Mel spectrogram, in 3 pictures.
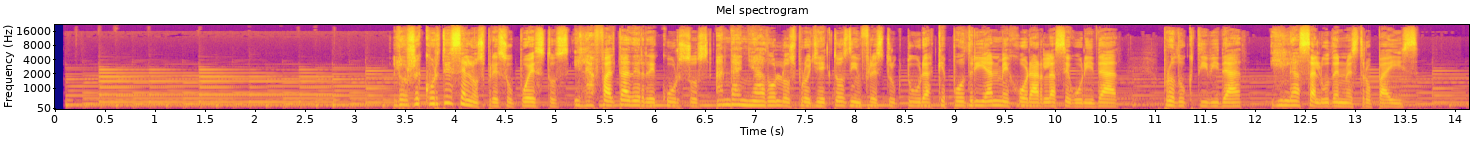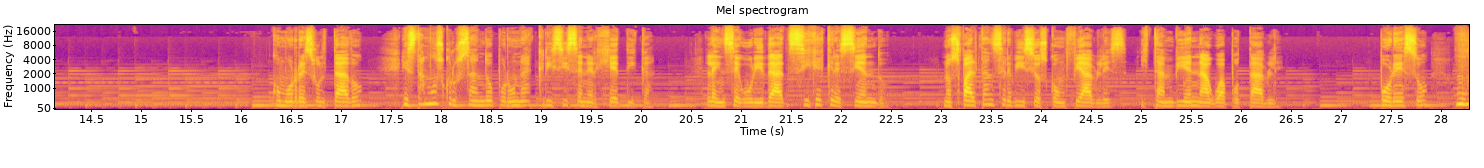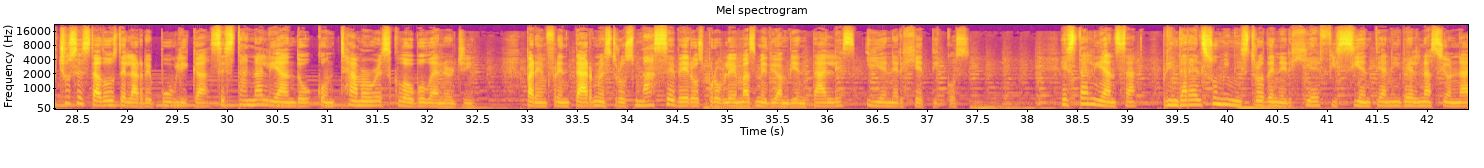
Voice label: spanish latin american narration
